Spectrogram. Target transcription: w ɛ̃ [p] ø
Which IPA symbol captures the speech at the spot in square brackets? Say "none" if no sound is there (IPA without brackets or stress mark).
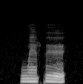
p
